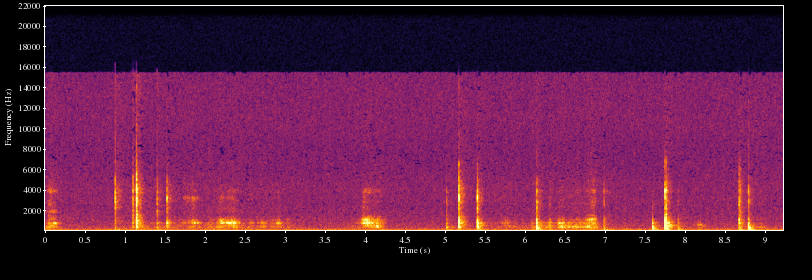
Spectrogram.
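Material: Wood.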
